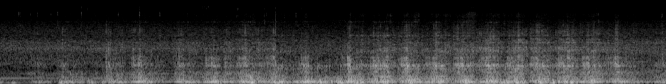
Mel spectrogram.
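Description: Cast-iron bevel gears, lifting screws and shaft of an old rolling planer's table-raising mechanism clattering as its handwheel is spun by hand, the gears freshly sprayed with lubricant. A fast rattle of clicks and a low rumble, getting louder about two seconds in.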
